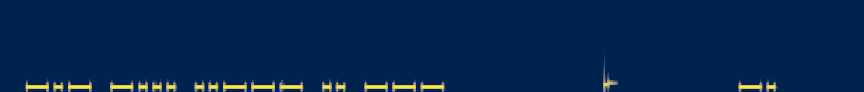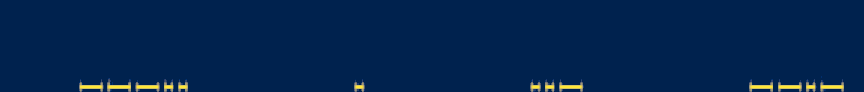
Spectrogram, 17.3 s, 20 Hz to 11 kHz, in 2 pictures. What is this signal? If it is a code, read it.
Morse code, heard as a keyed tone, about 17 wpm, spaced as for 7 wpm, 700 Hz. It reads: KB2IO N8EUQ
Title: USA Call Signs - 5 Characters - 8x Character Spacing - 17wpm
